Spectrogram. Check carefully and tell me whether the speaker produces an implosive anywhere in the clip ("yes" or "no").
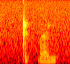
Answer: yes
